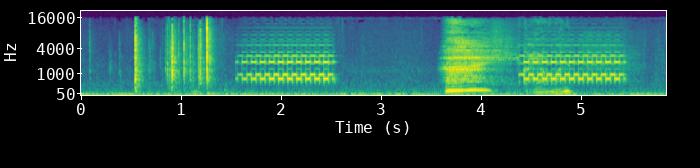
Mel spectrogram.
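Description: A school telephone rings with parents' complaint calls, in two steady bursts of evenly spaced harmonic tones, broken by a few sharp clicks at the start and a brief vocal outburst between the rings.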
